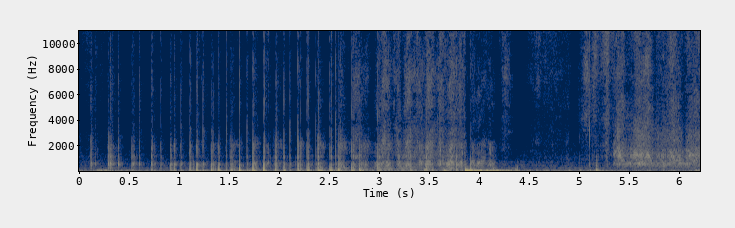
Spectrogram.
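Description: Fingernails rapidly tap and scratch the cover of a dark blue hardcover book as it is held up and turned in the hands. A quick run of dull, low taps in the first half gives way to softer, steady scratching toward the end.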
